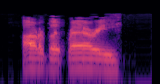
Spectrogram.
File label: "arbitrary", English; adjectives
